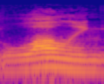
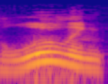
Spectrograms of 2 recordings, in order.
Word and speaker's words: Luling: little town of Luling I pronounced it incorrectly when I did the unfound now I said lulling it's Ling Texas and for some reason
